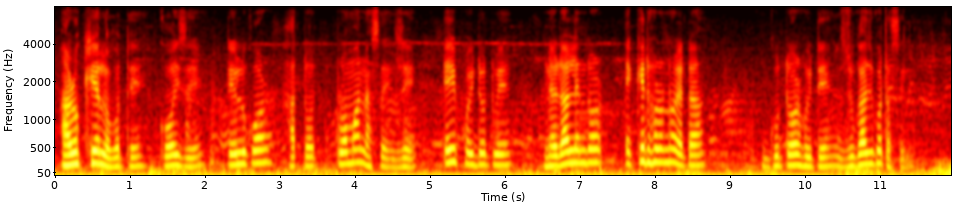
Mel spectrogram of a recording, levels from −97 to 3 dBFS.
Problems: constant background noise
